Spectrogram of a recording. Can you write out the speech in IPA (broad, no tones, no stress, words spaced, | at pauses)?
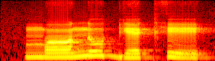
mɔno bʲɛkʰe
